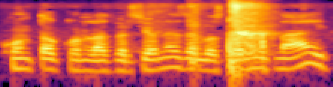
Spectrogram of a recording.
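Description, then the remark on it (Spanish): A man speaks quickly when a single sharp, loud sneeze bursts out mid-sentence, and then he carries on talking right after it. “¡Salud! ¡Salud!”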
